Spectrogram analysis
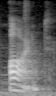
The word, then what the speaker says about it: aren't: Now in British accent, it sounds the same as aunt, your mother's or father's sister. But in my accent, in American accent, we pronounce the R.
